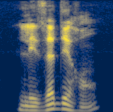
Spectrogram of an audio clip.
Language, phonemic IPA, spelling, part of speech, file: French, /a.de.ʁɑ̃/, adhérents, adjective / noun, Fr-adhérents.ogg
- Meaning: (adjective) masculine plural of adhérent; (noun) plural of adhérent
